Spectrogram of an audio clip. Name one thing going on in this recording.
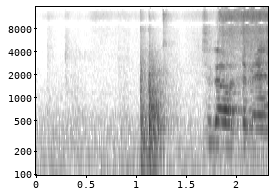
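A thud sounds as an object is set down.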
